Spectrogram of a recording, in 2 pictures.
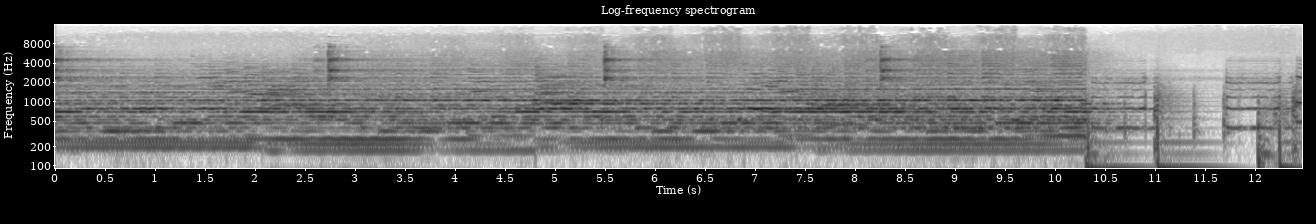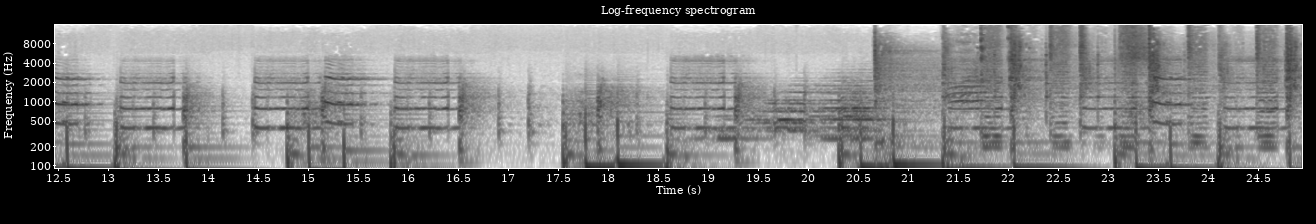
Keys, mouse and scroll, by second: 0.0-0.6 scroll up 1, 0.6 alt+click, 1.3 alt+middle click, 1.9 alt+click, 2.4 alt+middle click, 2.9-3.6 scroll down 2, 3.6 alt+middle click, 5.1-5.6 scroll up 1, 5.6 alt+click, 12.5 alt+middle click, 13.7 alt+click, 15.1 alt+middle click, 15.8 click.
